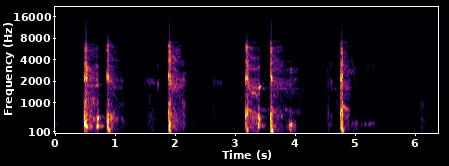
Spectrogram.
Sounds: Cough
